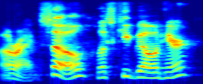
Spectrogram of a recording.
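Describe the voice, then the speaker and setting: A man's voice: fairly high pitch, very animated, unhurried, bright, forceful tone, highs cut off, slight background noise. A man teaching a live online chemistry lecture, talking casually and rambling, with many fillers and frequent "right?" checks. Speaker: chemistry instructor.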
